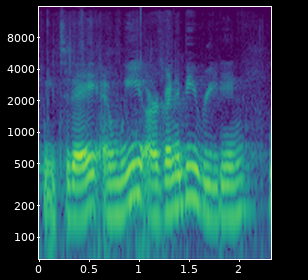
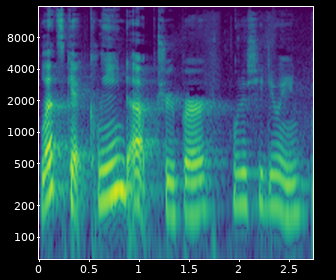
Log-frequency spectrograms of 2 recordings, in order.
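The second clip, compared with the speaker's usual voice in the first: gentle singsong read-aloud; reading to a toddler; 3 semitones higher than usual. Acted. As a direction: read it sweetly to little kids. Reads picture book to toddlers.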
